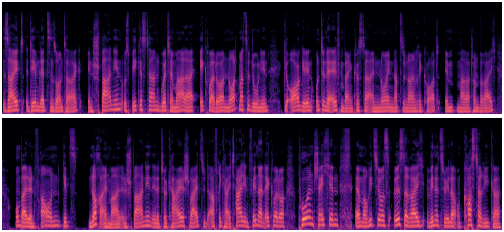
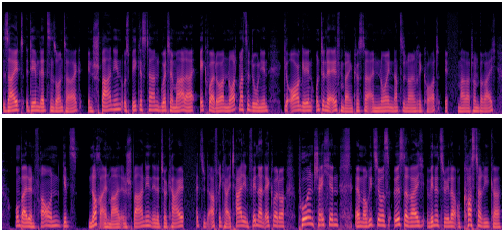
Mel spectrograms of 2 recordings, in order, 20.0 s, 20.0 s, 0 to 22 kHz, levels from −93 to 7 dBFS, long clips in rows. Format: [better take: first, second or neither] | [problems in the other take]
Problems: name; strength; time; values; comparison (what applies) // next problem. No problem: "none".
first | audio cutting out; at 9 s and at 14 s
